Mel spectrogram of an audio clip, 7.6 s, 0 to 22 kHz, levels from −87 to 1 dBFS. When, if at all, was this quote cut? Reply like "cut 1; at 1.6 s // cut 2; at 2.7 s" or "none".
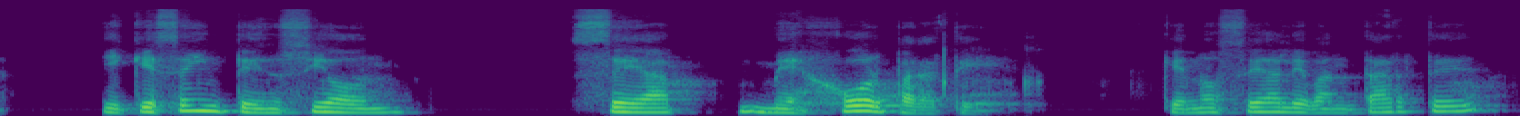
cut 1; at 5.7 s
